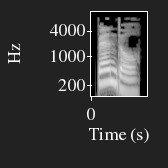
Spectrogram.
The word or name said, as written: bendel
